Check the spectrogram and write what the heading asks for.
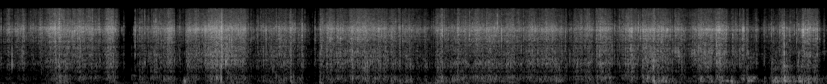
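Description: Thin clear plastic bag crinkling and rustling continuously as it is handled and pulled off small plastic compacts, with two brief pauses, about a second in and about three seconds in.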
